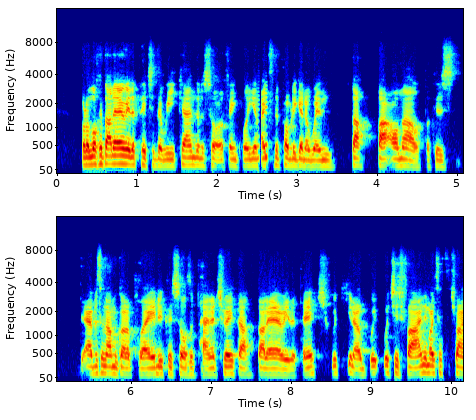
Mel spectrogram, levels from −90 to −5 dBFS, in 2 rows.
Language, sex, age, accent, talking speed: English, male, 20-39, British, 330 wpm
